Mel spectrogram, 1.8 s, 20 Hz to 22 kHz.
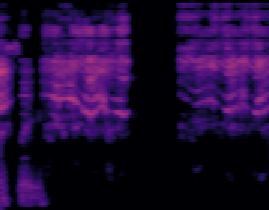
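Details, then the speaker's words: MelodySusie cordless nail drill set around speed 10 while filing: a high-pitched, squeaky rasping whir with a short pause; user wonders if the speed is too high; cause unknown. "you see it sounds it sounds different you hear the sound is different it's squeaky like why does that sound different I don't like that sticky note that noise is it too fast is that why it's doing that"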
